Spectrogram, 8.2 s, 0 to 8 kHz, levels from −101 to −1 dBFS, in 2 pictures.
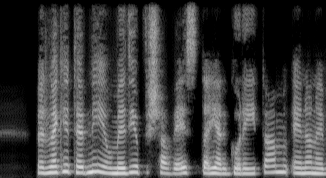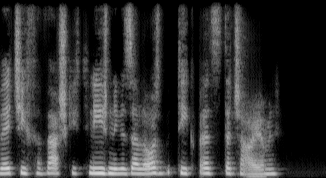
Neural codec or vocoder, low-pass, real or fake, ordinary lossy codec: codec, 16 kHz, 0.5 kbps, X-Codec, WavLM features, trained on Multilingual LibriSpeech; none; fake; none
